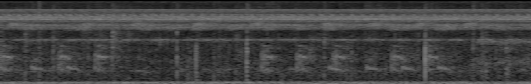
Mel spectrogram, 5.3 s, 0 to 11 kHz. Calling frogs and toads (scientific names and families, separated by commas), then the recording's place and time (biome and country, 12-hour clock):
Boana lundii (Hylidae), Dendropsophus cruzi (Hylidae)
Cerrado, Brazil, 9:30pm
